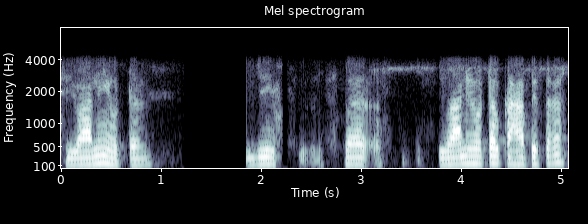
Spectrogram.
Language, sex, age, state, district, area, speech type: Hindi, male, 18-30, Uttar Pradesh, Mirzapur, rural, conversation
